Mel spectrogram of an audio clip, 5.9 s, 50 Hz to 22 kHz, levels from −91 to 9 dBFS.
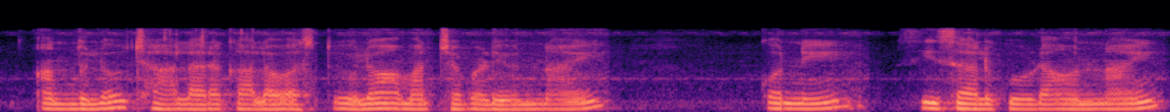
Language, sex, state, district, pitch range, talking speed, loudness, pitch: Telugu, female, Telangana, Komaram Bheem, 170-190 Hz, 100 wpm, -17 LUFS, 180 Hz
